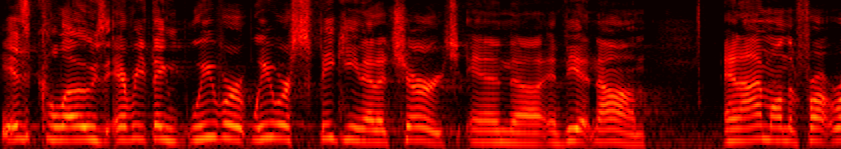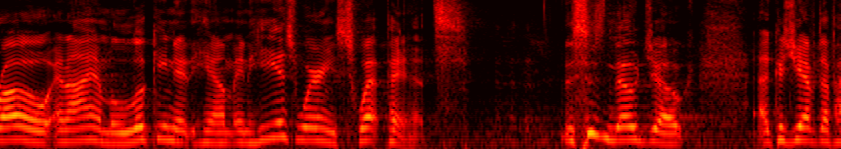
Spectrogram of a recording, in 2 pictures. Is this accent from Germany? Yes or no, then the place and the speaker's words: no; the South, United States; where I grew up in the South, everything was made with meat grease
